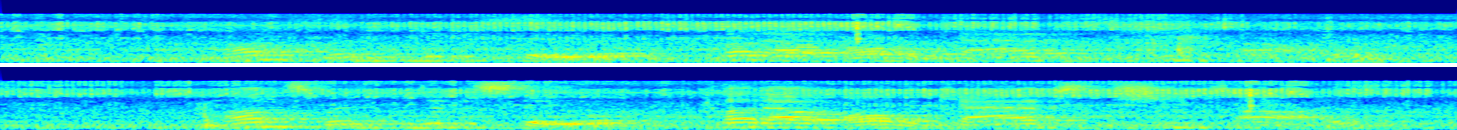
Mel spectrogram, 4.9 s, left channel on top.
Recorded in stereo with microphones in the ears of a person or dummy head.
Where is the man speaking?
50° right (ahead or behind), 5.5 m.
